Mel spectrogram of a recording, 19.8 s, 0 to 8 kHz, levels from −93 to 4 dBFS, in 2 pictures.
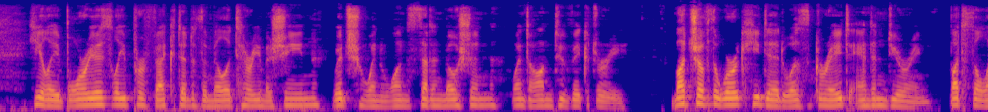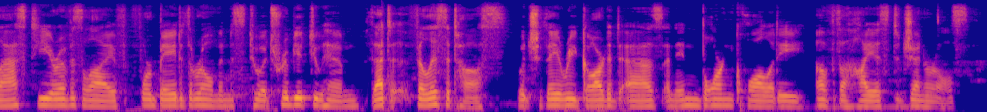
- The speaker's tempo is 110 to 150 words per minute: No, average, 160 wpm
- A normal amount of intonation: No, narrow, 2.3 semitones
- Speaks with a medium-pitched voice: No, low, 115 Hz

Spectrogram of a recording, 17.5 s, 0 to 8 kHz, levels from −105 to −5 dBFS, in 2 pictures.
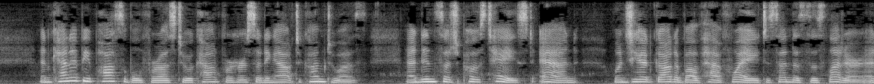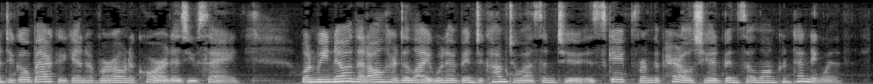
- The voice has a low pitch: No, high, 190 Hz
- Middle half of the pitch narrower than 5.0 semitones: Yes, average, 4.2 semitones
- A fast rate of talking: Yes, fast, 255 wpm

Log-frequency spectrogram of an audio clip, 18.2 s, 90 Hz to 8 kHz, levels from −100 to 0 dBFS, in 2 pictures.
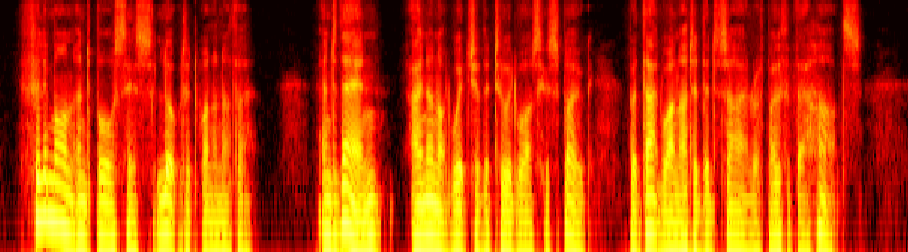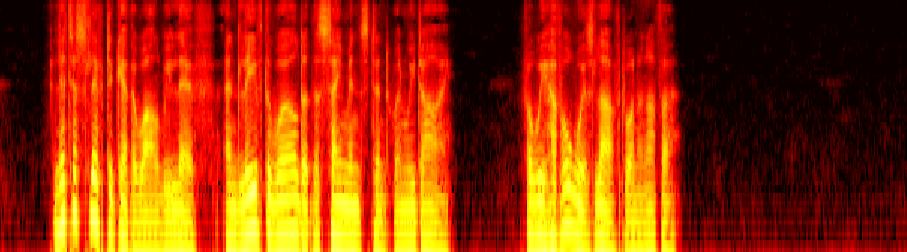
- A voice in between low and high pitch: No, low, 100 Hz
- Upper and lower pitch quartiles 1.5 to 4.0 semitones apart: No, average, 5.0 semitones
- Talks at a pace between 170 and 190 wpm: Yes, average, 180 wpm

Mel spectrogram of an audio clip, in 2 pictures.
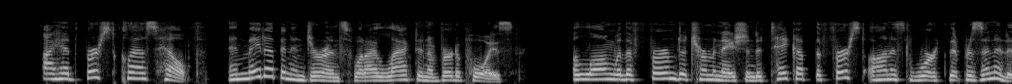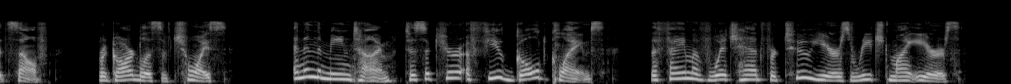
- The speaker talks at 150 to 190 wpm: Yes, average, 160 wpm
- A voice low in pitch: No, high, 220 Hz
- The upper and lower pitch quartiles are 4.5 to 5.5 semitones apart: Yes, average, 4.9 semitones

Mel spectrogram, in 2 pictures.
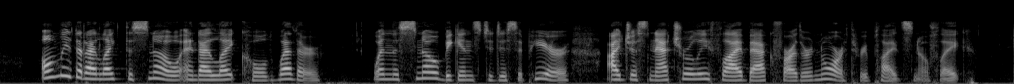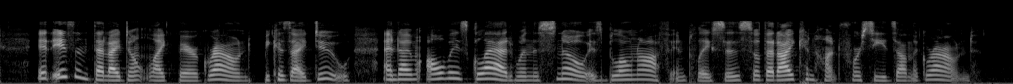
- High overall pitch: Yes, high, 210 Hz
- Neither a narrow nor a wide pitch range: Yes, average, 4.4 semitones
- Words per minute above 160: Yes, average, 175 wpm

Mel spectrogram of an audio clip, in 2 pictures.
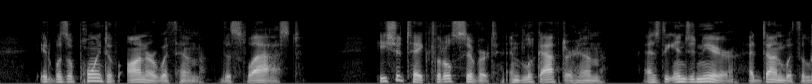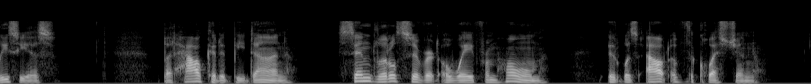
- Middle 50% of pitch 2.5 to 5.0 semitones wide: No, wide, 5.4 semitones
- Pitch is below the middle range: Yes, low, 100 Hz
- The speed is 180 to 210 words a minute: No, average, 165 wpm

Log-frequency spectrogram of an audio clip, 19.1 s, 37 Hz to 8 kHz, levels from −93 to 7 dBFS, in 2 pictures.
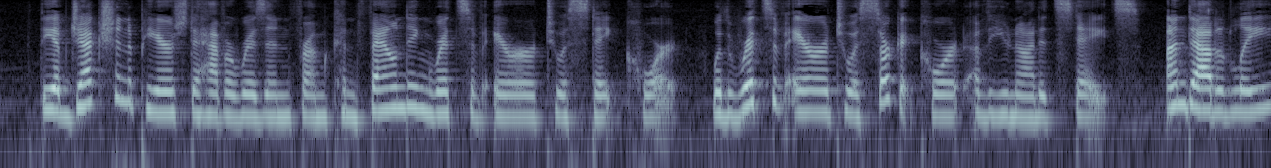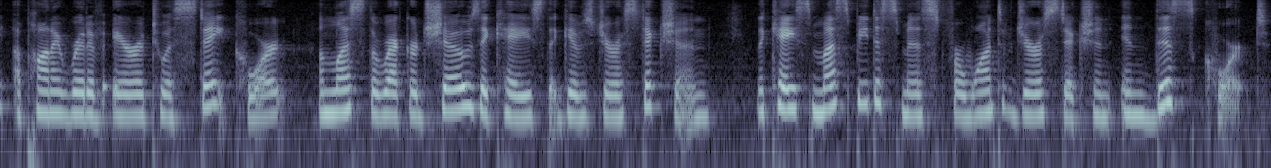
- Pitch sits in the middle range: No, high, 205 Hz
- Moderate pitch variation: Yes, average, 3.4 semitones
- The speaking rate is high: No, average, 185 wpm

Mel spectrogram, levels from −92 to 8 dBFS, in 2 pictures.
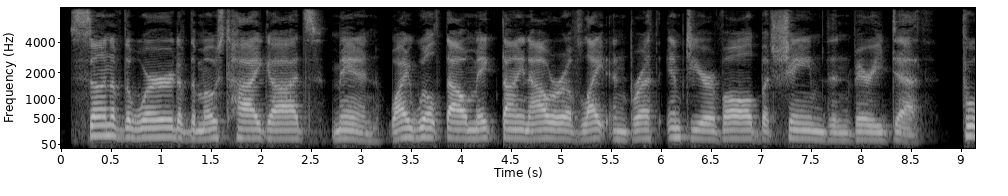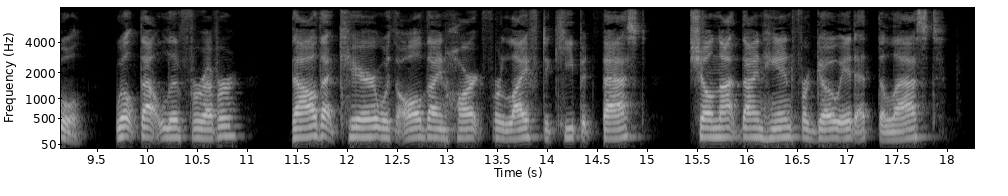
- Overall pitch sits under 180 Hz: Yes, medium, 140 Hz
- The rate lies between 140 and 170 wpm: No, average, 185 wpm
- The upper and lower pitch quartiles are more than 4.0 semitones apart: No, narrow, 2.5 semitones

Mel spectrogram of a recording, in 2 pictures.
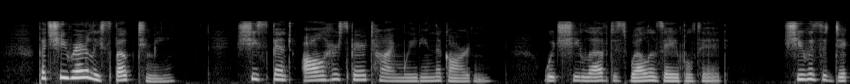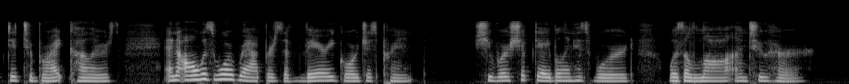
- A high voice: No, medium, 170 Hz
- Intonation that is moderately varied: Yes, average, 3.7 semitones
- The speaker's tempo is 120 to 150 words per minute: No, average, 170 wpm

